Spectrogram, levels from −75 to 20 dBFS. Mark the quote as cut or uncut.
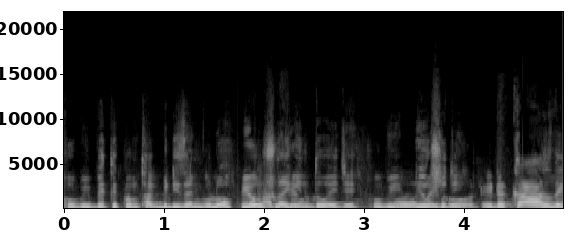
cut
